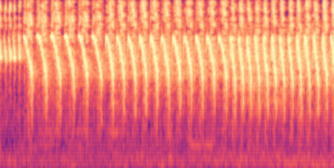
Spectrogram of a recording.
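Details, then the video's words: Canary master song, used to train other canaries to sing quickly: a fast, even trill of bright, downward-sweeping notes, about three per second, repeated steadily throughout with no other sounds. "masteran burung kenari"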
